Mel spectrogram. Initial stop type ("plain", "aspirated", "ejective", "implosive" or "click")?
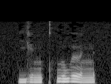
aspirated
